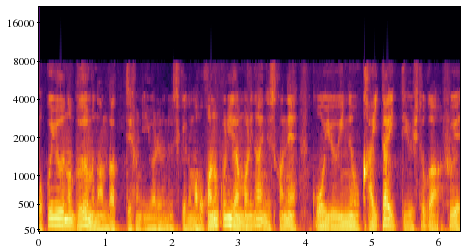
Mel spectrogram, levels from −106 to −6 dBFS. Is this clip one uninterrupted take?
no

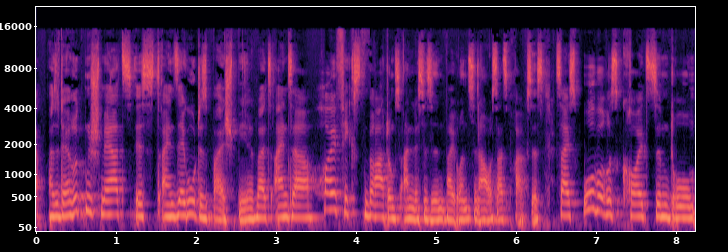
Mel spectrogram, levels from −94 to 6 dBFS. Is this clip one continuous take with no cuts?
yes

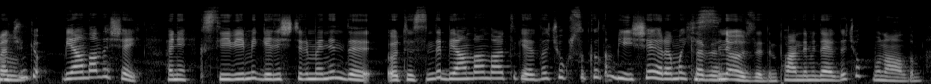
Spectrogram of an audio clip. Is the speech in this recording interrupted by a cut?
yes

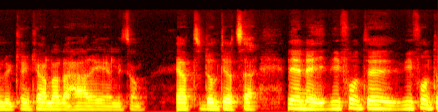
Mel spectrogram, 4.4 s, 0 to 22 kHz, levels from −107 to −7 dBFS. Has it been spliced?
yes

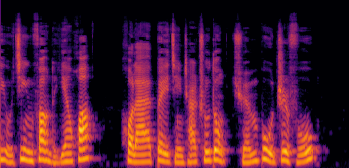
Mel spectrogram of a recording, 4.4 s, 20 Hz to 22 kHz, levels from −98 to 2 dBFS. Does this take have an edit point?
no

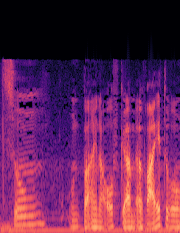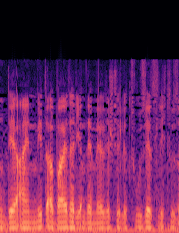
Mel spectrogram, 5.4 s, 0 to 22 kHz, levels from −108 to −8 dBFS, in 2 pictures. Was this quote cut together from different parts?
yes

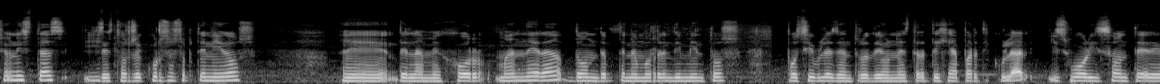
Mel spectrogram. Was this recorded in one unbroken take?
no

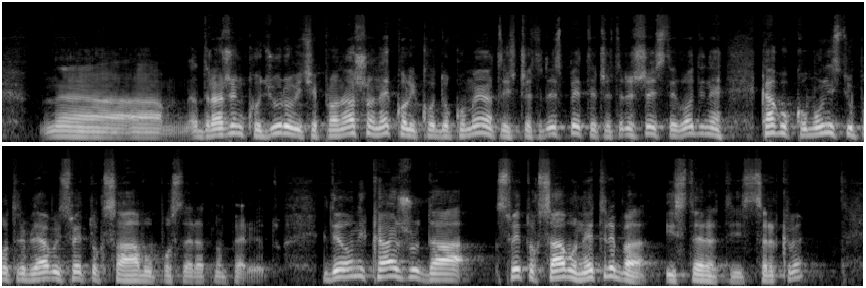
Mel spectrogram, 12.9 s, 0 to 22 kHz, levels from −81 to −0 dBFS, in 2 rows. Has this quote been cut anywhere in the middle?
no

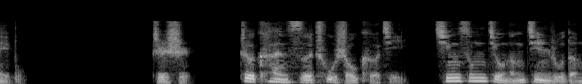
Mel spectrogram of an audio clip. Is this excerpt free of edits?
no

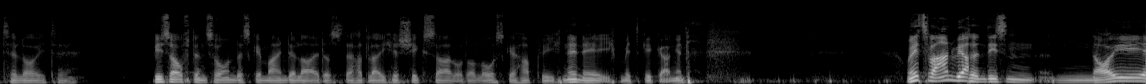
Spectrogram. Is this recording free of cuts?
no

